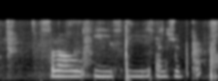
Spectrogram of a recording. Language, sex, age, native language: Icelandic, male, 8, Icelandic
